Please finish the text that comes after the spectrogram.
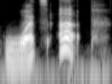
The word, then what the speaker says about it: what's up: Native speakers rarely enunciate both words cleanly. Almost never. It blends together into something that sounds more like what's you pee. You hit that second syllable. Oh, what's UP?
